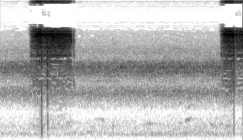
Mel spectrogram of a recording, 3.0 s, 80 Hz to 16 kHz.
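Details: Nesting owls in a frenzy over a mouse, 21 March 2020: two sharp, breathy hiss bursts over two seconds apart, with low background hum in between.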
